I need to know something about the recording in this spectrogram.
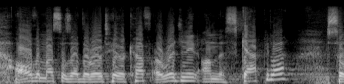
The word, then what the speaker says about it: rotator cuff: butchered it is the rotator cuff it is not the rotator cup it is not the rotary cup it is not the rotary cuff it is the rotator cuff it is a cuff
